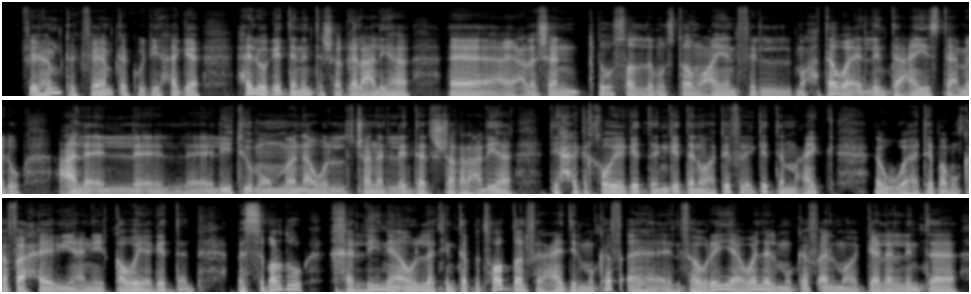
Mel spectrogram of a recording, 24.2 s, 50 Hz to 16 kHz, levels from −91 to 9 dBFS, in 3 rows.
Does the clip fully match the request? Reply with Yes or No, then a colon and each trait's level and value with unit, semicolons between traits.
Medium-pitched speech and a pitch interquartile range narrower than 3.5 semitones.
No: low, 115 Hz; average, 3.0 semitones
